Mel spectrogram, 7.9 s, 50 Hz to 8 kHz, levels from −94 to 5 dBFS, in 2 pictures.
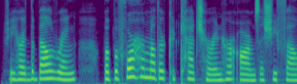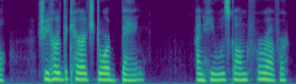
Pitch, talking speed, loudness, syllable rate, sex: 220 Hz, 220 wpm, -19 LUFS, 5.6 syllables/s, female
